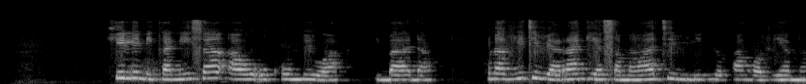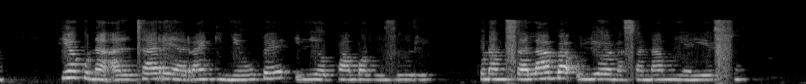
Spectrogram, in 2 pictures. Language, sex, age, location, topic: Swahili, female, 18-24, Nairobi, education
